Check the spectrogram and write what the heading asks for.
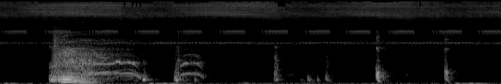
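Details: One harsh, barking cough, then a groaning breath and several smaller coughs over a steady electronic tone; an uncontrollable coughing fit at 2 a.m. in a motel room; cough.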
